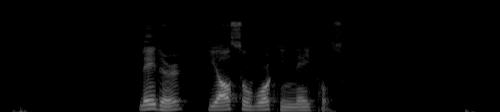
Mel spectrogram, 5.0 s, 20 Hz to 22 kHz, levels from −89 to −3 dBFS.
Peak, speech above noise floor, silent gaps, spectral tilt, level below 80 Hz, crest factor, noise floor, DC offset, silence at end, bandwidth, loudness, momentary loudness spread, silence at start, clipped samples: -32 dBFS; over 39 dB; 0.33-1.39 s, 1.92-2.07 s; -5.5 dB/octave; -88 dBFS; 22 dB; under -90 dBFS; under 0.1%; 1.6 s; 10 kHz; -52 LUFS; 12 LU; 0.2 s; under 0.1%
